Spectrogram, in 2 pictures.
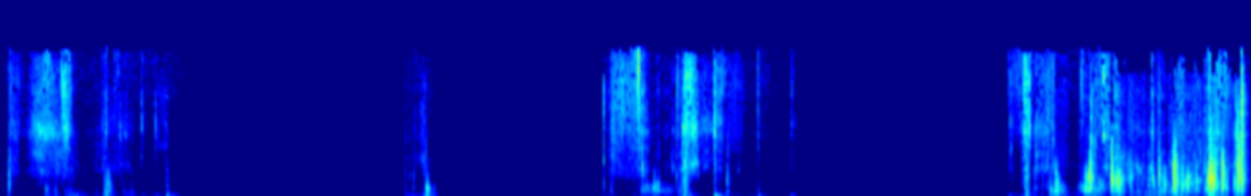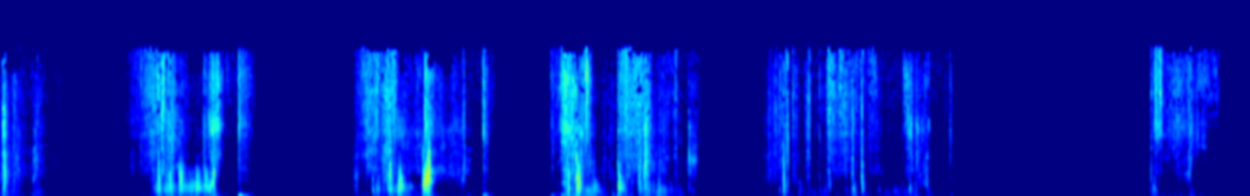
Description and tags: Overhead Projector Putting Transparency On
Sliding a transparency onto the surface of an overhead projector.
